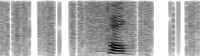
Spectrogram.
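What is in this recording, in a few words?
"fuk6", Cantonese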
